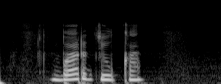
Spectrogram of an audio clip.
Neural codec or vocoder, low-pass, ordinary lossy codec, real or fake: none; 7.2 kHz; none; real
